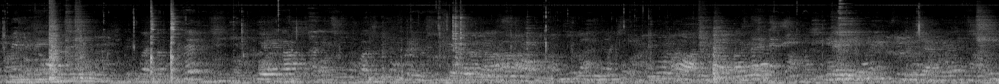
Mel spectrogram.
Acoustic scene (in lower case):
restaurant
